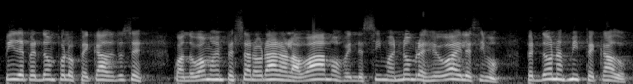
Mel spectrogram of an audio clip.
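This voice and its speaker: A man's voice: sits high, steady tone, quick pace, highs cut off. A man preaching a sermon as pastor, often checking in with the congregation and saying amen. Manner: preaches with rhetorical checks and repeated amens.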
